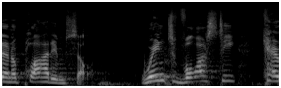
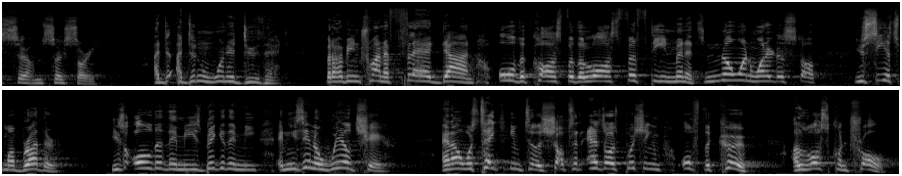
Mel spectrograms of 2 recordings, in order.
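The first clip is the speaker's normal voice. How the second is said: plain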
